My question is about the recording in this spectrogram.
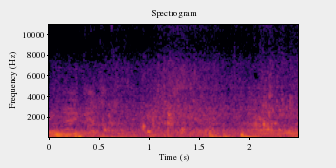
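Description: Fast ebb-tide current rushing through a narrow tidal creek and washing against a small wooden boat as it is pulled upstream, with wind buffeting the microphone. A man's voice is heard briefly at the start and again near the end.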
